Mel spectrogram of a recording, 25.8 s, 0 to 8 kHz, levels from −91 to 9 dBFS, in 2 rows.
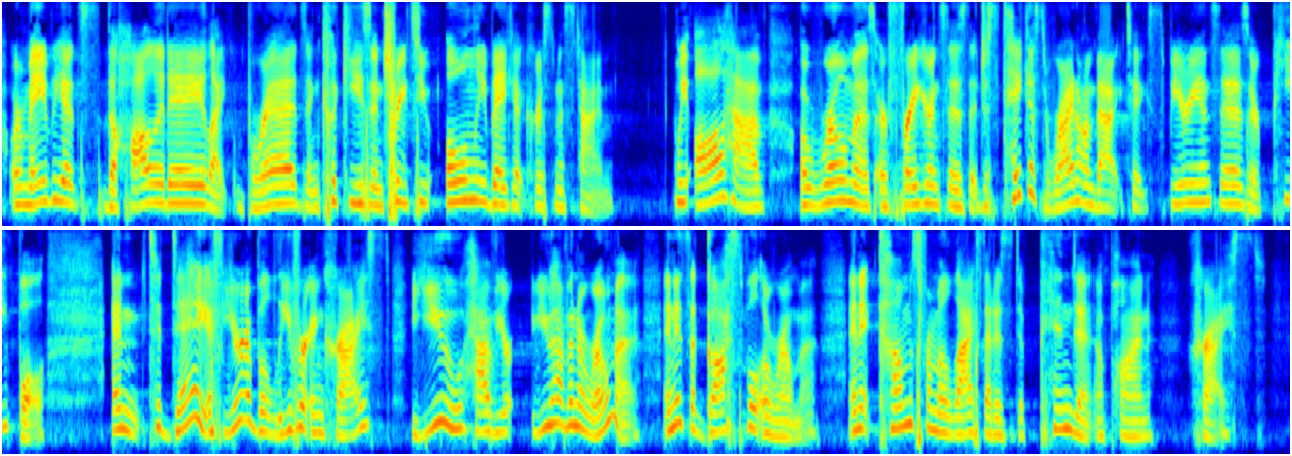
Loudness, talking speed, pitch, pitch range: -19 LUFS, 150 wpm, 210 Hz, 185-235 Hz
